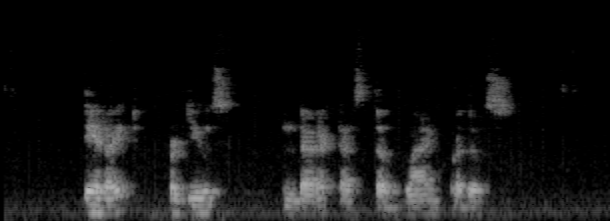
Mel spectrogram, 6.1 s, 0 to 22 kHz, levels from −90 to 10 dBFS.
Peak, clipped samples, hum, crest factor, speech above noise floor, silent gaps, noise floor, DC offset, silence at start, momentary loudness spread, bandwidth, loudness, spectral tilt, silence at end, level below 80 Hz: -14 dBFS; under 0.1%; none; 18 dB; 40 dB; none; -69 dBFS; under 0.1%; 0.85 s; 17 LU; 7.4 kHz; -30 LUFS; -6 dB/octave; 1 s; -68 dBFS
